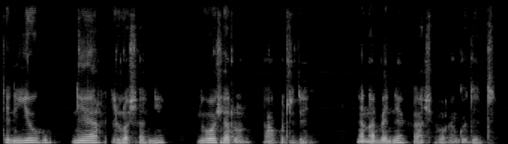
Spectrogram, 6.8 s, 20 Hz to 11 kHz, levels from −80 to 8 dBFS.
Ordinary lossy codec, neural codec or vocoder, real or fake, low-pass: none; vocoder, 22.05 kHz, 80 mel bands, HiFi-GAN; fake; none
